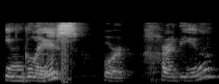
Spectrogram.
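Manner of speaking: inglés and jardín slowly, hit on the last syllable; slow down and land on GLÉS in inglés, DÍN in jardín; final-syllable stress. Shown as a demonstration. Teacher giving accented examples, final-syllable stress. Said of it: "if a word violates these patterns".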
